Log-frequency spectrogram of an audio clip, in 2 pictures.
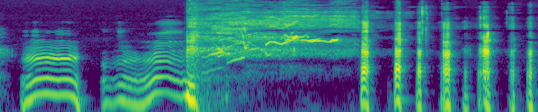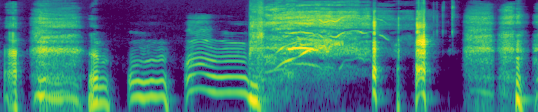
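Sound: humming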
